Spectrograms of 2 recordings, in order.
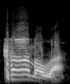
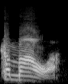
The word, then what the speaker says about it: Kamala: is this uh Robin her name is Kamala it's not Kamala if the accent is on the first day Kamala it's like me calling you roben by putting the accent on the second but hold on I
